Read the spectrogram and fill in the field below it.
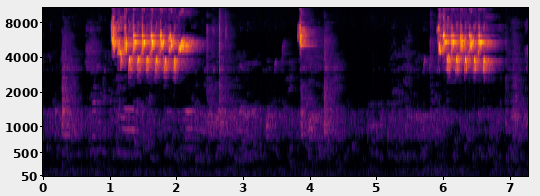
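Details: European goldfinch in nature giving short bursts of tinkling, twittery song separated by pauses, with a lone sharp note between bursts, all over a constant low background hum.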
